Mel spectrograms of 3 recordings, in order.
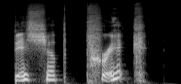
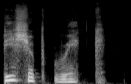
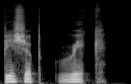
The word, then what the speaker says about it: bishopric: "No, bishopric. You're not pronouncing it right." We had to hold on to each other to keep from falling. Neither of us could stop laughing. "It's the place he lives or something. Oh, God." She wiped the tears of laughter from her eyes. "Always be sure you pronounce it Bishop Rick."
